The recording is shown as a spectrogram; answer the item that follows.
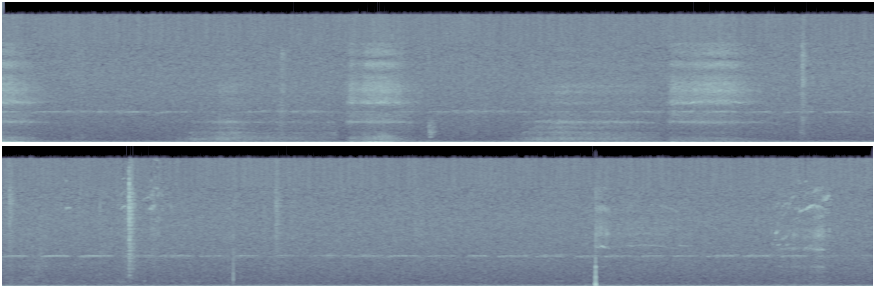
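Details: Shiba Inu Koharu asleep, snoring with a sound likened to the Titanic setting sail: a few rough, breathy, low snorts spaced several seconds apart, the loudest near the middle, over a steady low indoor hum.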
